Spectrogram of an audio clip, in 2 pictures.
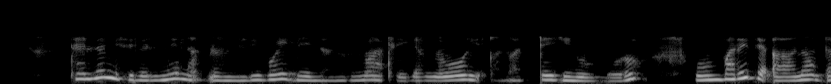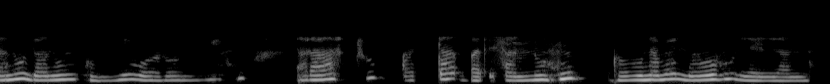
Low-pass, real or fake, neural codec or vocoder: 3.6 kHz; fake; codec, 16 kHz, 2 kbps, FreqCodec, larger model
